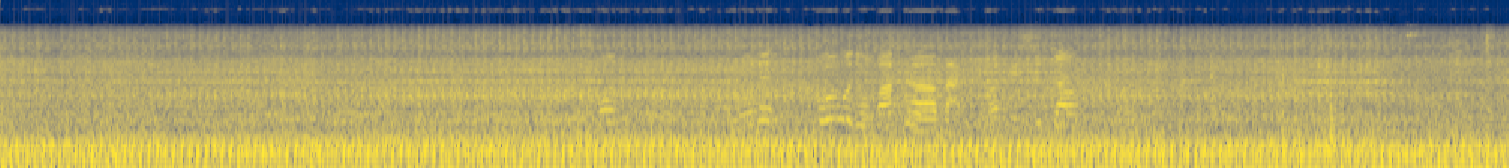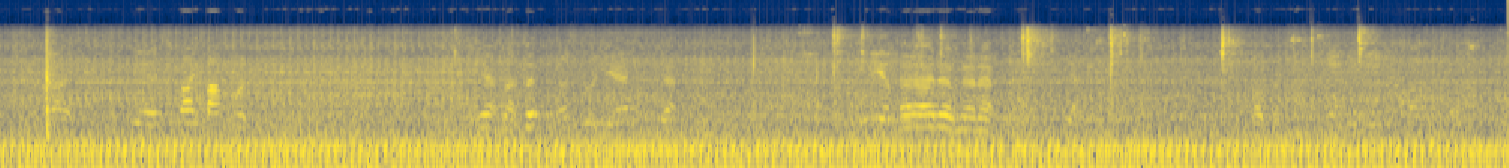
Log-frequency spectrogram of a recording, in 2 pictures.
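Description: A kart engine idles with a steady low rumble.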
